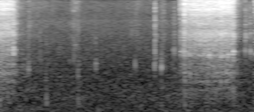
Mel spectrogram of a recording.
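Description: Short bursts of aerosol spray aimed into a gunked-up sewing machine, a faint hiss followed by a longer, louder spray near the end, with no talking over it.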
